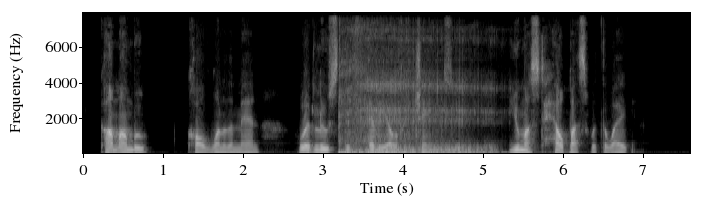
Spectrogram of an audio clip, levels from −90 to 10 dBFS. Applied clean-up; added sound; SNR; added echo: neural mask model DeepFilterNet 3.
